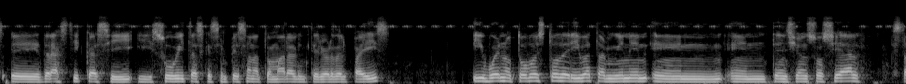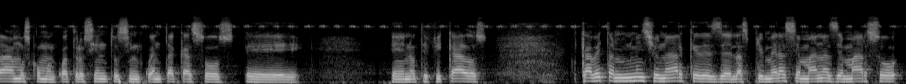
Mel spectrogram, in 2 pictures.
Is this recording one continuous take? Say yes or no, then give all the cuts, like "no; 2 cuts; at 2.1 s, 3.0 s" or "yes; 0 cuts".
no; 1 cut; at 8.8 s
